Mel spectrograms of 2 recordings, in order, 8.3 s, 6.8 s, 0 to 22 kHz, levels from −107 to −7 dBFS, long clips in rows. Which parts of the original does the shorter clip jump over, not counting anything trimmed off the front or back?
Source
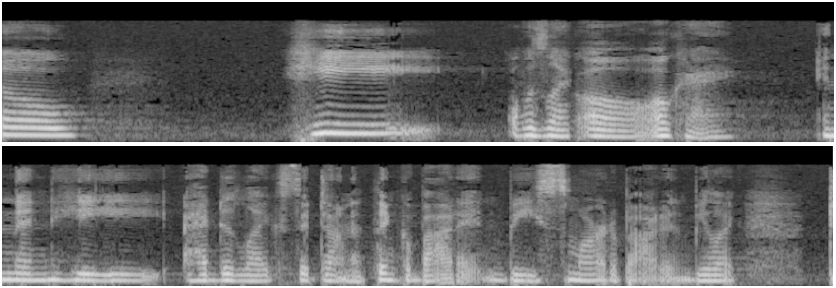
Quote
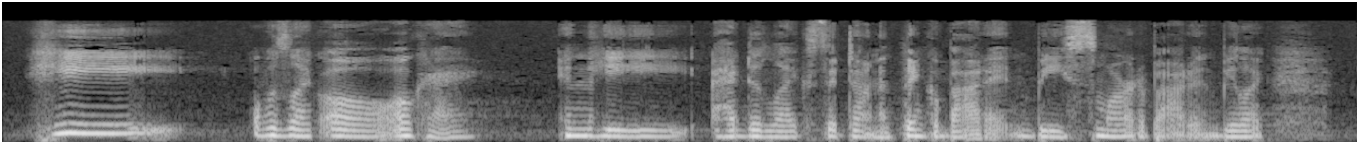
4.2 s to 4.4 s

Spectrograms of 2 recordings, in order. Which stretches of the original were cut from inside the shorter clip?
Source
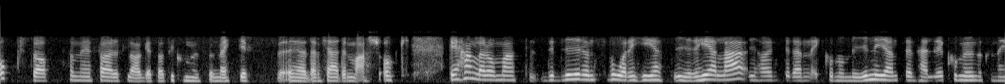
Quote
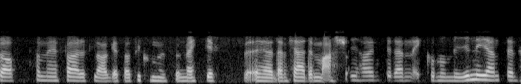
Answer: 3.8 s to 7.5 s

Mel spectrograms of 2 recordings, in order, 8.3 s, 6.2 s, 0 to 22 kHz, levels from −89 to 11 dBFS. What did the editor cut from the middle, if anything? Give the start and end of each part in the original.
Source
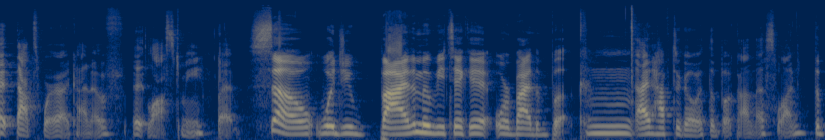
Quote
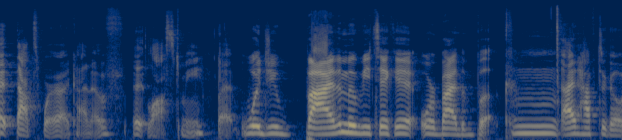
2.4 s to 3.1 s

